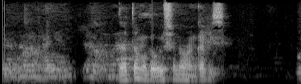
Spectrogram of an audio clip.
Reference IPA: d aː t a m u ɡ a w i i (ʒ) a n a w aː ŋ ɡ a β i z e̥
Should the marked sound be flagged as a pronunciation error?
yes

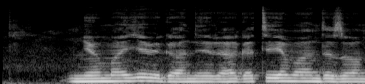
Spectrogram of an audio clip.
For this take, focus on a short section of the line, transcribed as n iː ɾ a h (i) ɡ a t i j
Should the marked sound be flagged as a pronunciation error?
yes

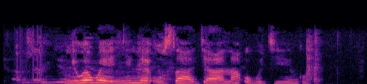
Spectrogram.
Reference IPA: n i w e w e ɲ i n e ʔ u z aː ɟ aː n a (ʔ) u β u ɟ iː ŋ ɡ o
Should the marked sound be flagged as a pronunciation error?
no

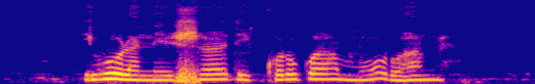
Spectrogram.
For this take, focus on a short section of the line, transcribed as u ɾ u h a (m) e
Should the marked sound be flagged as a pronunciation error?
no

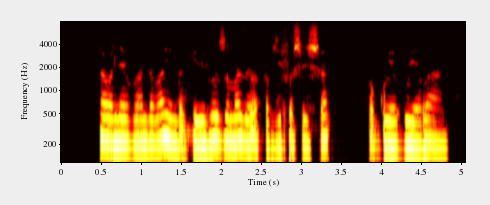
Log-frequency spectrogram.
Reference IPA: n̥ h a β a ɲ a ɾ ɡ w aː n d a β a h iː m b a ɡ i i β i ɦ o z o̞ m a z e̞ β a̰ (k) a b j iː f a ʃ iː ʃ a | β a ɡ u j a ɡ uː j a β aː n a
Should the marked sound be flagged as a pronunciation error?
no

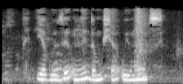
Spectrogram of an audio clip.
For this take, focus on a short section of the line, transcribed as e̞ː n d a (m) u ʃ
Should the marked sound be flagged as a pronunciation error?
no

